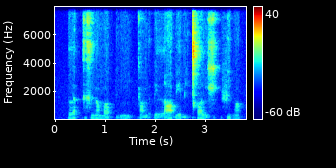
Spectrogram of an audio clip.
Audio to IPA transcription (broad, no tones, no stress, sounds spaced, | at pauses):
l ʌ kː ə̤ x nː ɔ̃ m ɔ pː ḭ mː ḭ kː ɑ̃ ŋ ə̰ p ɪ lː ɑ ɓ ɪ ɓ i ǀʰ ɔ l i x | f i b ɔ̃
